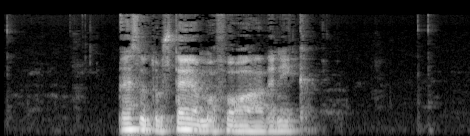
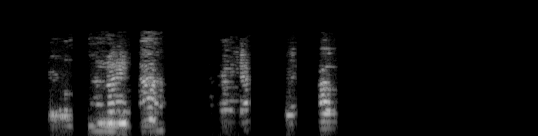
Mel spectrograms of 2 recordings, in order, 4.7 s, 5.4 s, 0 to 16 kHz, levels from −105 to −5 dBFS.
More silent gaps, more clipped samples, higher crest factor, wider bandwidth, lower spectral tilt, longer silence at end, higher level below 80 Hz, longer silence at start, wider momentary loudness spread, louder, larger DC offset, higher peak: second, none vs 0.73-0.87 s, 1.31-1.38 s, 1.65-2.17 s, 2.51-2.84 s, 2.96-3.17 s; neither; about the same, 20 dB vs 22 dB; first, 11.5 kHz vs 7.2 kHz; first, -5 dB/octave vs -2 dB/octave; second, 1.65 s vs 2.05 s; first, -44 dBFS vs -80 dBFS; first, 1.2 s vs 0.5 s; second, 14 LU vs 19 LU; first, -22 LUFS vs -40 LUFS; neither; first, -4 dBFS vs -22 dBFS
